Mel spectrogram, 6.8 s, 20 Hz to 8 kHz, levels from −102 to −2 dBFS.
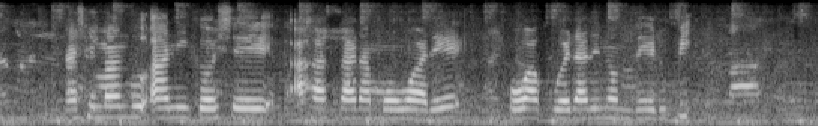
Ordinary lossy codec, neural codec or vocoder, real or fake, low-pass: Opus, 32 kbps; none; real; 7.2 kHz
